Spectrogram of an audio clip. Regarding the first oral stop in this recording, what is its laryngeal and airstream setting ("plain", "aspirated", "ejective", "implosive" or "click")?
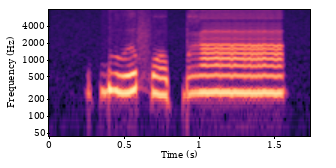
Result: implosive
